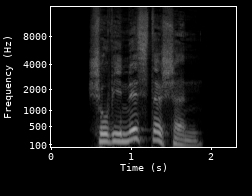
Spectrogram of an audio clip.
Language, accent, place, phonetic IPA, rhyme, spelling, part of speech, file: German, Germany, Berlin, [ʃoviˈnɪstɪʃn̩], -ɪstɪʃn̩, chauvinistischen, adjective, De-chauvinistischen.ogg
- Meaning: inflection of chauvinistisch: 1. strong genitive masculine/neuter singular 2. weak/mixed genitive/dative all-gender singular 3. strong/weak/mixed accusative masculine singular 4. strong dative plural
